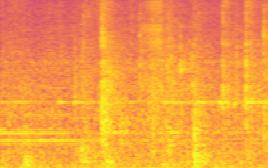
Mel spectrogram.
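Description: A man walks with heavy footsteps on a wooden floor.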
